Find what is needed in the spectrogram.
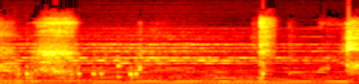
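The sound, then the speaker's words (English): Heavy, laboured breathing: one long ragged breath followed by two shorter, harsh huffs, all over a steady low droning hum. “You hear laboured breathing.”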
